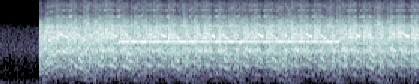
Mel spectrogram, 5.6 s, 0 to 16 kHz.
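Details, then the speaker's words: 1984-85 Volvo 240 left sitting in the woods, cranking on brake cleaner, dipstick tube smoking: starter grinds on at an even, heavy, slow pace without catching; engine down on compression, full can of brake clean didn't fire it. "yep she's struggling I think I think uh I think that's about it this car is definitely down on compression is what it is"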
